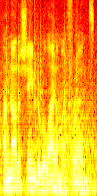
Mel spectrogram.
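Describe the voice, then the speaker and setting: Man as a lively, cool young thief hero. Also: lowish voice, a little fast, close to an everyday voice. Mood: steady. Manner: wry, casual, self-assured. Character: cool, confident young male animal master thief hero. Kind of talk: video game hero acting. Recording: music behind the voice.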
